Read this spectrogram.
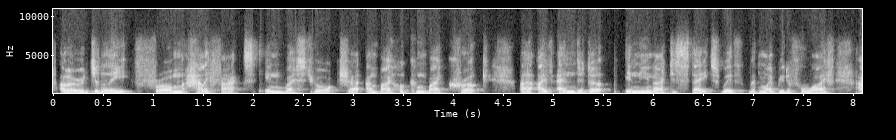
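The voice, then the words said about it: Yorkshire English accent. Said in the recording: “as you might have heard from my accent... I'm a Yorkshire lad at heart”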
